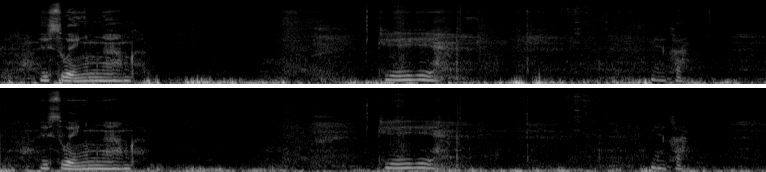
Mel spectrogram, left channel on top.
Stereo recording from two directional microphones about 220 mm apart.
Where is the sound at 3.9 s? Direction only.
20° left (ahead or behind).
